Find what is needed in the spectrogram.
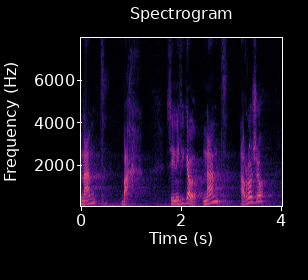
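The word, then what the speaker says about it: Nant Fach: Nuestro museo es el molino, se escribe Nant-Fach, se pronuncia Nant-Bach.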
